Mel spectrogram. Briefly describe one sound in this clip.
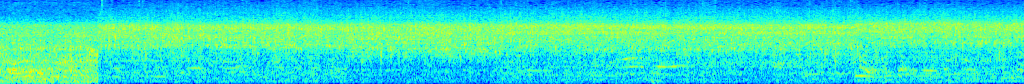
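Oil sizzles and crackles loudly in a deep frying pan.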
